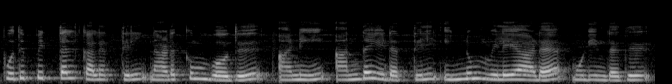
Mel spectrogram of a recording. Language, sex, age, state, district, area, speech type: Tamil, female, 30-45, Tamil Nadu, Vellore, urban, read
